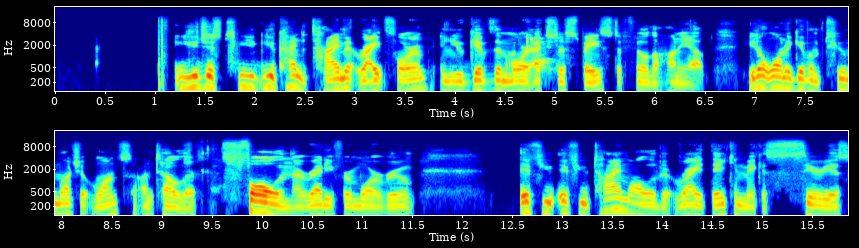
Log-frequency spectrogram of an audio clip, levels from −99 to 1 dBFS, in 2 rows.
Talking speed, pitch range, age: 210 wpm, 105-125 Hz, 20-39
